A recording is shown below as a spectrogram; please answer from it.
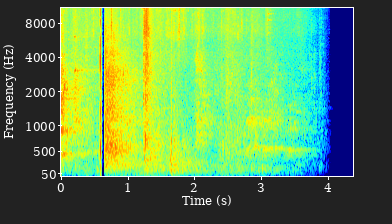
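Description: Belgian Malinois sprinting across arena sand, its paws thumping, after a short pitched call at the start. A sharp click about half a second in; the sound fades away near the end.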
